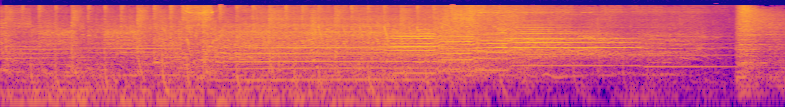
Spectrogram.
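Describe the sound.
A futuristic, cleaner-running car speeds along in a steady, loud, tonal engine whine with layered droning pitches that holds throughout, then cuts off abruptly near the end.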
